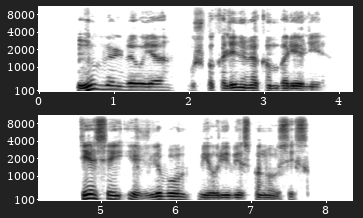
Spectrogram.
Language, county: Lithuanian, Marijampolė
